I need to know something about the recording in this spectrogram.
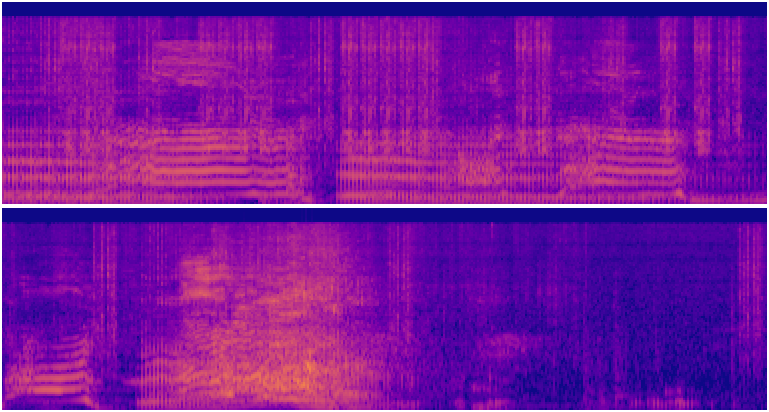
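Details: Lions during mating in Gir Forest, Gujarat, India: loud, deep rasping roars in repeated surges, followed by a harsher snarling growl that fades into quiet breathing and low rumbles.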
